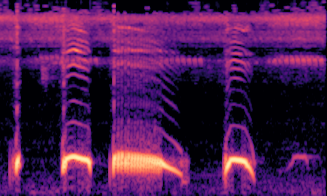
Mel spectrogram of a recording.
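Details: Spotted dove kept as a decoy bird, its cooing meant to provoke other doves. One full phrase: a short pip, a clipped arched coo, a long vibrating coo drooping in pitch, then a final rounded coo, clean and close.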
